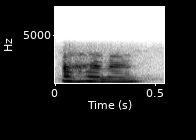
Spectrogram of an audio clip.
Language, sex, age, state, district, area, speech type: Kashmiri, female, 30-45, Jammu and Kashmir, Kulgam, rural, conversation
